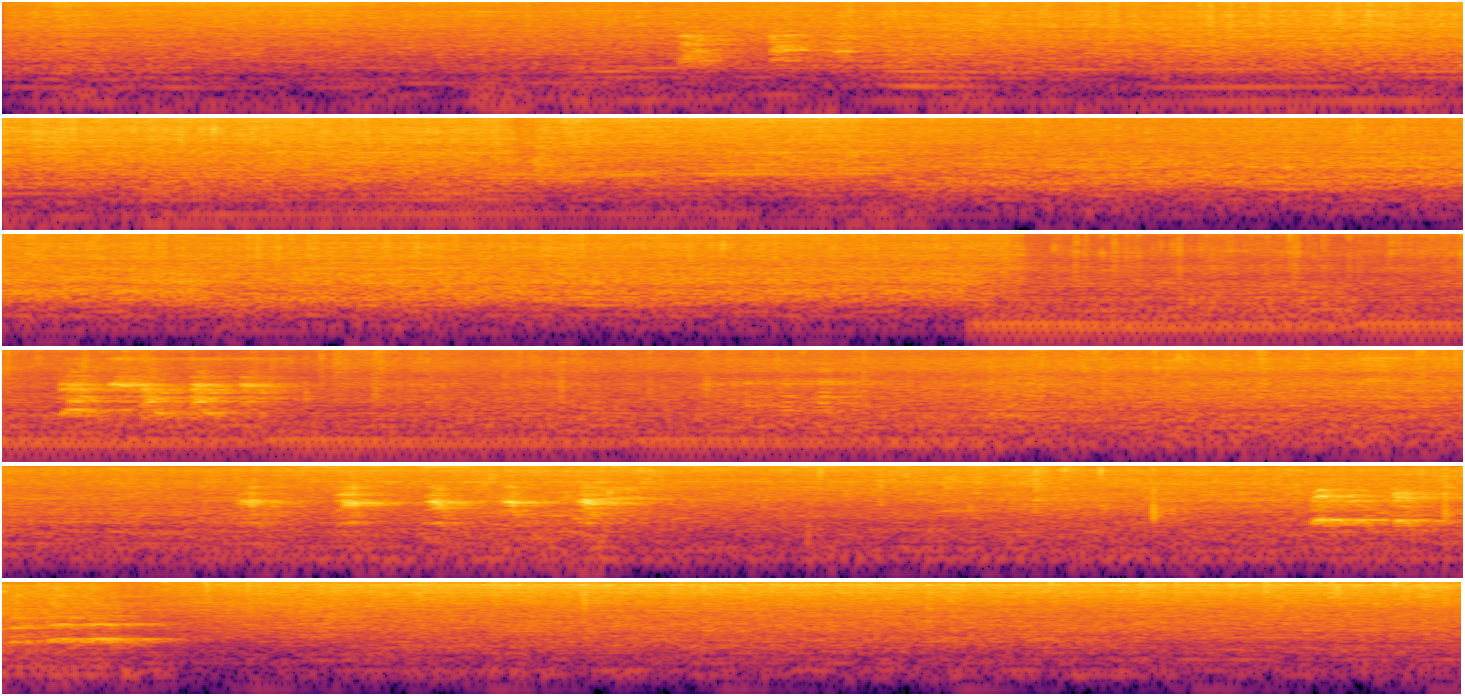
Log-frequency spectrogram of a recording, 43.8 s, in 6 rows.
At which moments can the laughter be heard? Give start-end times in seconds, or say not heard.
25.4-26.4.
